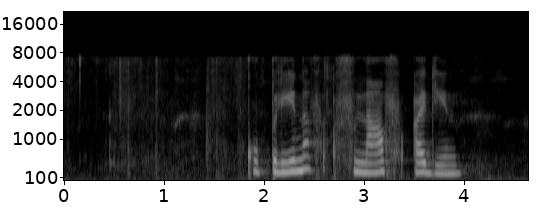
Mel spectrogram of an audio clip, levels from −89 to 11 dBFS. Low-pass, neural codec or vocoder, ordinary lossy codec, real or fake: 7.2 kHz; codec, 16 kHz, 2 kbps, FunCodec, trained on Chinese and English, 25 frames a second; none; fake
